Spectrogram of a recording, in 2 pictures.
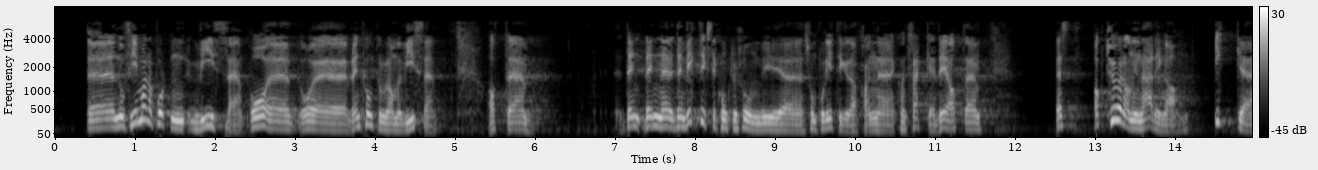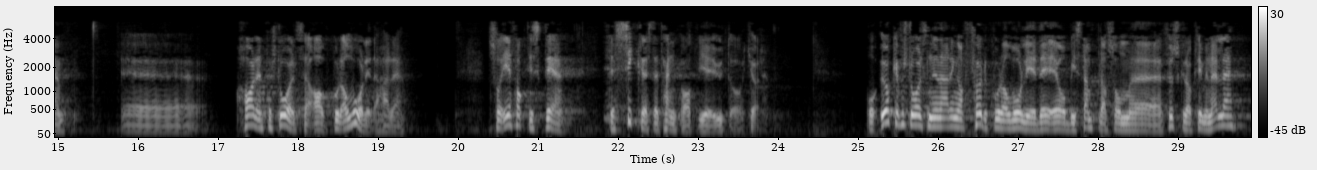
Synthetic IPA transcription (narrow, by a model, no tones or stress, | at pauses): nʊfiːmɑɾɑpɔʈɳ̩ʋiːsəʔɔɔbɾɛnkʰɔŋ̚pʰɾʊɡɾɑmːəʋiːsə̰ʔɑ̰t̪ | d̪ɛnd̪ɛnd̪ɛnʋɪk̚t̪ɪkst̪əkʰʊŋklʉʂuːnn̩ʋɪsɔmpʰʊliːt̪ɪkəɾɑkʰɑnkʰɑnt̪ʰɾɛkːəd̪ɛæɾɑt̪ | ʋɛst̪ɑkt̪ʰøːɾɑnɪnæːɾɪŋɑ | ɪkːə | hɑɾɛnfɔʂʈoːəlsə̰ʔɑʋkʰʊɾɑlʋoːɭɪd̪ɛ̰hæ̰ːɾɛ̰ɾ | sɔɛɾfɑk̚t̪ɪsk̚d̪ɛ | d̪̥ɛsɪkɾəst̪ət̪ʰɛŋpʰɔɑt̪ʋɪæɾʉ̰ːt̪əɔ̰çø̰ːɾə | ʔɔʔøːkəfɔʂʈoːəlsn̩ɪnæːɾɪŋɑfɔɾkʰʊɾɑlʋoːɭɪd̪ɛæɾɔbliːst̪ɛmplɑsɔmfʉskəɾɔkʰɾɪmɪnɛlːə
